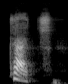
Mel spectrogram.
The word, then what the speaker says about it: catch: Catch. I told you we have a silent T here. Catch.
